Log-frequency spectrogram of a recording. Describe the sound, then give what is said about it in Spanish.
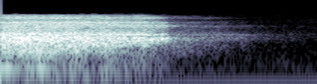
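A deep exhale through the mouth during a guided breathing exercise, after a breath in through the nose. It is a single long, airy breath, steady at first and then tapering off into silence. “Una vez más, inhala profundo por nariz. Sostén. Y exhala todo por la boca.”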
